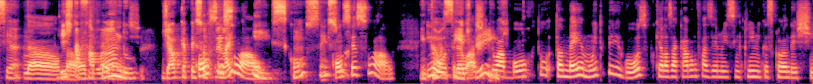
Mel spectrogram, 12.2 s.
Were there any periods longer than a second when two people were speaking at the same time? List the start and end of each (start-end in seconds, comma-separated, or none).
0.8-2.2, 2.9-4.1, 6.4-7.7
